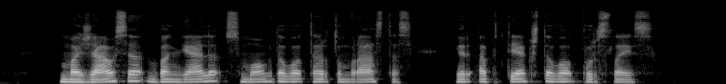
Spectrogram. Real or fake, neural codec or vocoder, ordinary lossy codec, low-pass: real; none; MP3, 64 kbps; 14.4 kHz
